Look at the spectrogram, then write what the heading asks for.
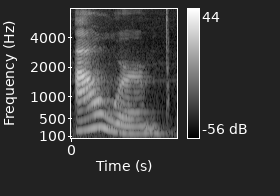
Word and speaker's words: our: car yes and um our we pronounce it like this right like like the the words hour for time but it's very common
